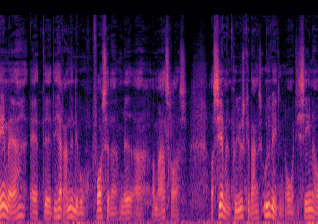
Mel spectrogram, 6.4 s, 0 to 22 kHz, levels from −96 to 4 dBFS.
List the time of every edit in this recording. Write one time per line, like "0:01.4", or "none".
none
